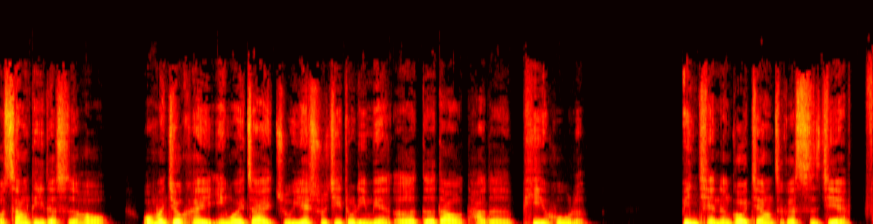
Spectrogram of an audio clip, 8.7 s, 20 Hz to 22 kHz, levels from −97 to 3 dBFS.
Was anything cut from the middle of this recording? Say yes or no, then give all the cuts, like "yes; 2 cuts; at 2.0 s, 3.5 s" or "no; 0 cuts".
no; 0 cuts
